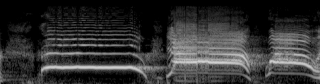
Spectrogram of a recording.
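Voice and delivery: very high, very loud cheers from the next room; a burst of wild football-party cheering; crowd cheering. Retold or imitated. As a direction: whoop it up like fans at a big play.

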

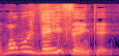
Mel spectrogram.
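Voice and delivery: high, loud incredulous question; hammed-up disbelief, hitting the first word; exasperated parent. Parent thinking back about the kids, exasperated disbelief.

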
